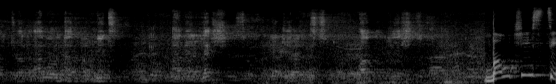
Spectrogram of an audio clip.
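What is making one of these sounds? A man speaks formally into a microphone, heard through a loudspeaker system.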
